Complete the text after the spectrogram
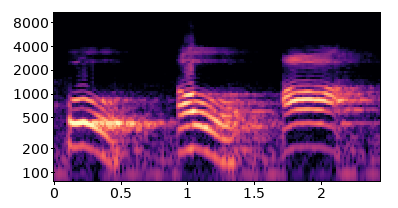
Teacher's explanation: आ देखो मुख के पिछले भाग से निकल के आता, ओ औ आ। डॉक्टर बोलते हो तो डॉक्टर के लिए आ की मात्रा का प्रयोग पीछे से लेकर के आते हो। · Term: पश्च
